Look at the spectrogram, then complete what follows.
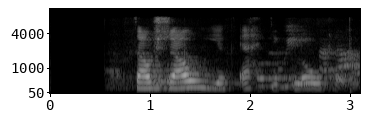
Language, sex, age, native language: Icelandic, male, 8, Icelandic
